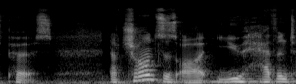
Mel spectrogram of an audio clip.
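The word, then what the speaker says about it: Peirce: Charles Sanders purse now you pronounce his last name purse even though the way it spelled you when you say Pierce um so sometimes people say trust and disappears but apparently the correct pronunciation was Charles Sanders purse now chances are you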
